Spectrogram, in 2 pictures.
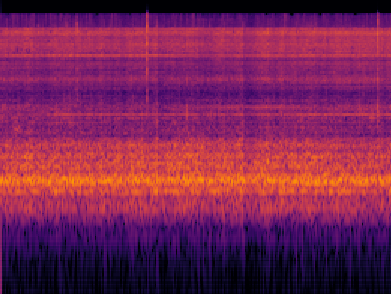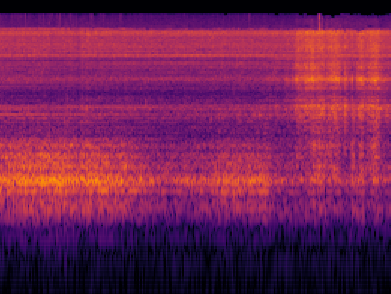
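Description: Natural sound of Ecuador's Tungurahua volcano erupting, played from a news video through computer speakers and re-recorded: a steady, rough noise with no bass, growing quieter about seven seconds in.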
